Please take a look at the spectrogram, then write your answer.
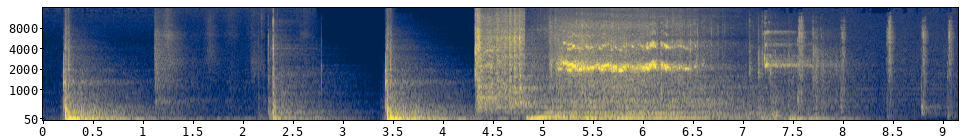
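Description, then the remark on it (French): A few loud thuds like car doors slamming, then an engine roars to life and revs hard as the car pulls away with a brief tire squeal, followed by a couple of sharp clicks. “Je t'ai dit de la fermer, monte dans la bagnole.”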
